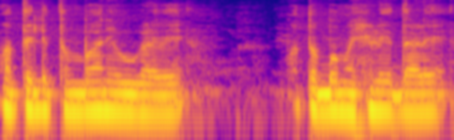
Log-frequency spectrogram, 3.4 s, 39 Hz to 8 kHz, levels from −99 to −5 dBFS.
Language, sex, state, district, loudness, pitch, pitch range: Kannada, male, Karnataka, Koppal, -15 LUFS, 115 Hz, 115-125 Hz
